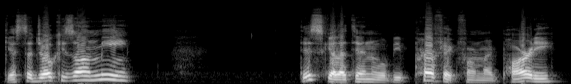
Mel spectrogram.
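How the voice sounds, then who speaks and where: A man voicing a cheerful, excitable cartoon mouse in an eager, exclamatory way for a storybook. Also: mid-range voice, a little slow.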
